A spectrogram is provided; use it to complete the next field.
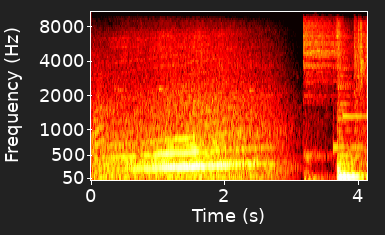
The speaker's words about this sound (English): Feeling better after a good night's kip, I'm taking a taxi to a Paris suburb.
